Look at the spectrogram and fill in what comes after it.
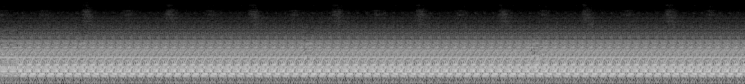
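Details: MRI scanner noise: loud, continuous, rapidly pulsing electronic buzz at a steady pitch, the typical knocking drone of a scanner during imaging.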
